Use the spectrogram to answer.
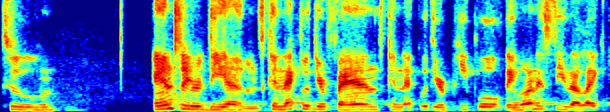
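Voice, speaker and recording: A woman's voice: mid-range voice, moderate pace, low-quality recording. A woman musician giving casual advice about promoting music, chatty and full of fillers like "you know".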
